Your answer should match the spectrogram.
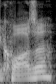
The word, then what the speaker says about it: Rayquaza: bit of a mix also saw uh Rayquaza or Rayquaza it's definitely Rayquaza but if you pronounce say Rayquaza I'm not going to beat you up hydrosity or hydr city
